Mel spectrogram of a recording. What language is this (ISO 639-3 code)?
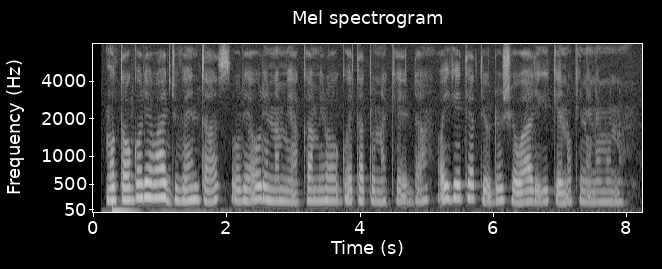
kik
